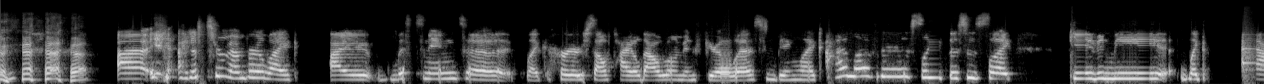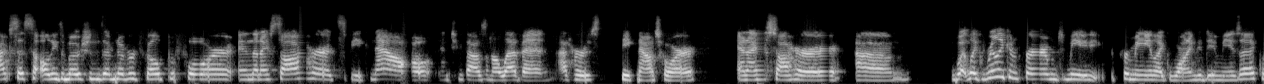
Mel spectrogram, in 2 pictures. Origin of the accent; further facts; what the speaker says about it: Batavia, Illinois, United States; moved away as an adult; also born or lived in Indianapolis, Indiana; now in Los Angeles, United States; I was born in Indianapolis, but I grew up in the Chicagoland area.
